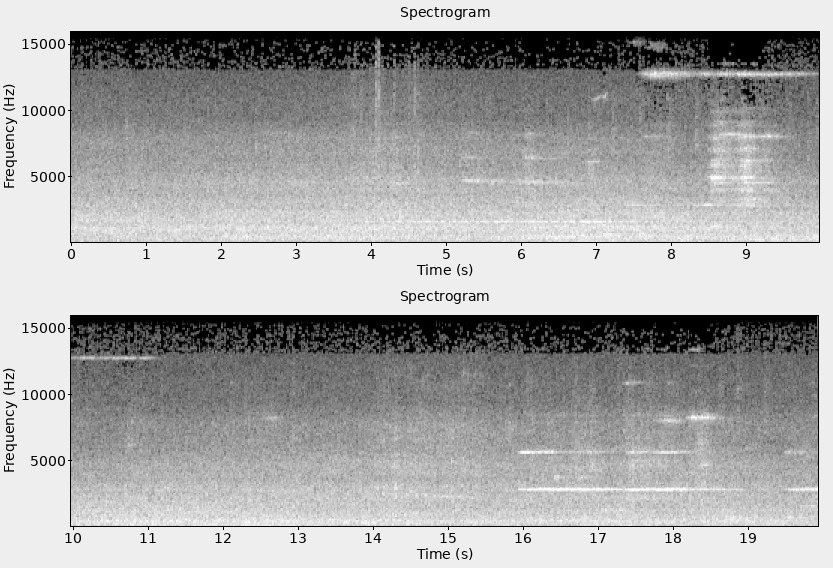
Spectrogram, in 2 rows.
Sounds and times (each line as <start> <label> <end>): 0.0 boats 19.9
0.0 elevated train 19.9
0.1 trams (with their squeaking wheels) 19.9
